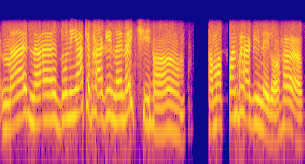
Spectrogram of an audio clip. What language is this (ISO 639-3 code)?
mai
